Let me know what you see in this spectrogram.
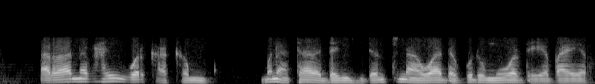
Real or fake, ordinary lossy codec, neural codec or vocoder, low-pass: real; none; none; 3.6 kHz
